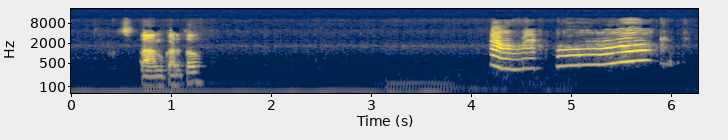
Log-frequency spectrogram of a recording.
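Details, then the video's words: Pet parrot talking indoors: two short bursts of harsh, voice-like syllables, a pause with a low background hum, then longer nasal, speech-like phrases with gliding, rising tones. "bolne wala tota"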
